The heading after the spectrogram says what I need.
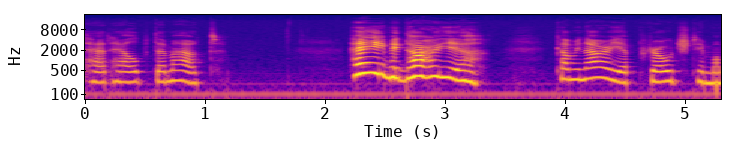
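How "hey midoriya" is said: loud call across the room. A narrator's reading. Kaminari calls Midoriya after the exam, loud. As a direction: call his name to catch him.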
